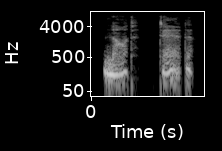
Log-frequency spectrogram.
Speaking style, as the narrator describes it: she said softly

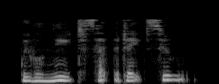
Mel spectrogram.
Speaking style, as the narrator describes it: he whispered, leaning into my ear

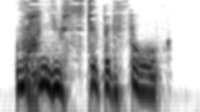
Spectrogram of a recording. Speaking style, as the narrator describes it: Lorkin hissed

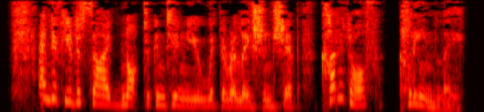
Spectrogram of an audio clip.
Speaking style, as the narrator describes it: Sienna said firmly

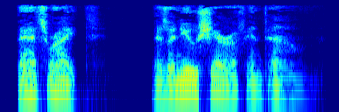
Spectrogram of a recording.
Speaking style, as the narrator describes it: whispered

